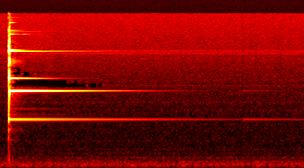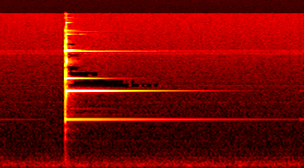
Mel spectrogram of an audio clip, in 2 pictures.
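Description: Two bright bell dings about five seconds apart, each struck once and ringing out over a second or two, as an intro sound effect.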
